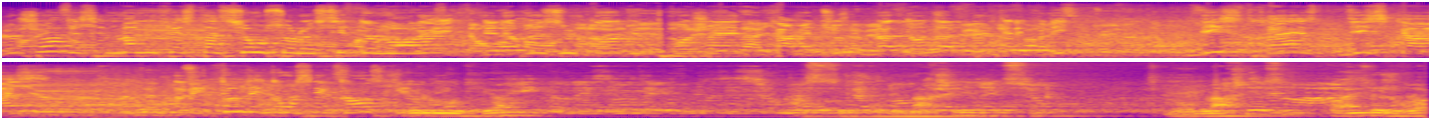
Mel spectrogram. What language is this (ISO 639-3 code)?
fra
